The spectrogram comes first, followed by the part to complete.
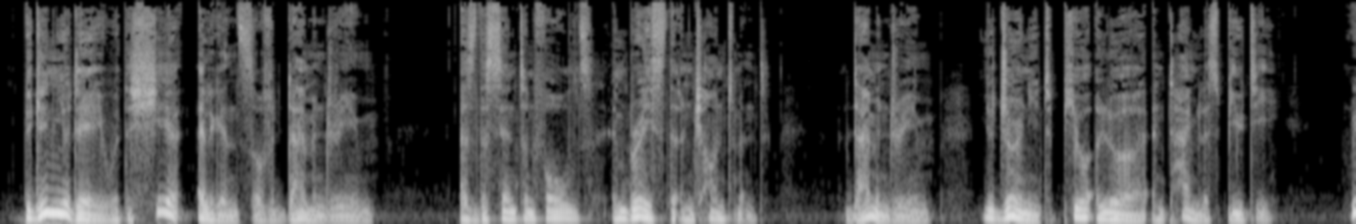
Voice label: SOFT SELL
